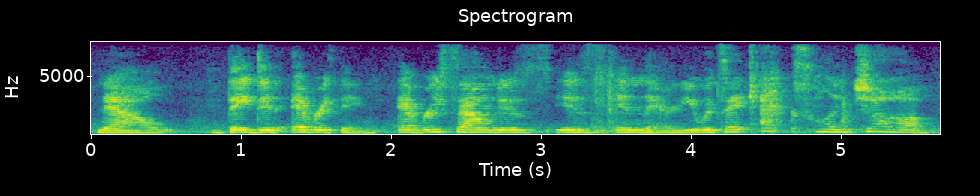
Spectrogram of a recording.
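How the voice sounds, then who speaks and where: A woman's voice: on the low side, fairly even intonation, background noise. A woman explaining spelling rules to parents in a casual home lesson, patient and full of fillers. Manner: slow, patient, with many fillers. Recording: roomy echo, faint ambience.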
